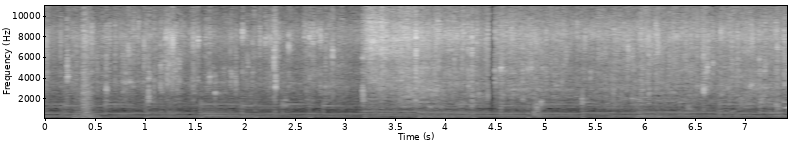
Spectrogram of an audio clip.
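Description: Chicken pieces frying in hot oil in a wok: a steady sizzle, louder from about three seconds in as the pieces are moved with tongs.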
